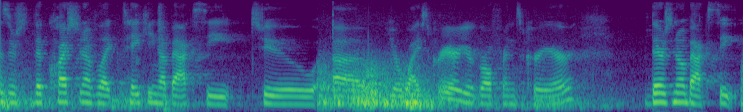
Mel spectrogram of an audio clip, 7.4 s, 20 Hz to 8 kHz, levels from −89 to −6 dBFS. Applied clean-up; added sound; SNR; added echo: none; Thunder / Rain; 3 dB; reverberation time 2.3 s.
